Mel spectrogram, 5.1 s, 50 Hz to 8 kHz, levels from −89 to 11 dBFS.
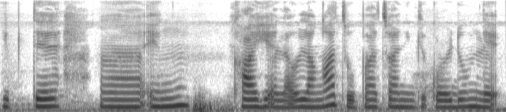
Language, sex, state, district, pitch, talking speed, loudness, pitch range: Mizo, female, Mizoram, Aizawl, 195 Hz, 155 wpm, -17 LUFS, 185-200 Hz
